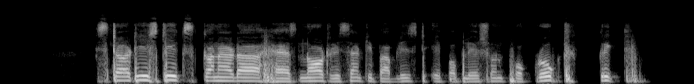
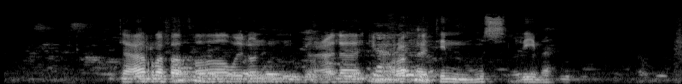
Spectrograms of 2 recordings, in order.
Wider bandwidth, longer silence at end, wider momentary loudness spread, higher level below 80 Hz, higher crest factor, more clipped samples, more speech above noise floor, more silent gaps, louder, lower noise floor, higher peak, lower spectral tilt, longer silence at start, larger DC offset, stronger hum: second, 9 kHz vs 10.5 kHz; first, 0.55 s vs 0.15 s; about the same, 12 LU vs 11 LU; about the same, -54 dBFS vs -56 dBFS; about the same, 16 dB vs 20 dB; neither; first, 66 dB vs 35 dB; neither; first, -17 LUFS vs -20 LUFS; first, -82 dBFS vs -54 dBFS; about the same, -2 dBFS vs -2 dBFS; about the same, -5.5 dB/octave vs -6.5 dB/octave; about the same, 1 s vs 0.9 s; neither; neither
